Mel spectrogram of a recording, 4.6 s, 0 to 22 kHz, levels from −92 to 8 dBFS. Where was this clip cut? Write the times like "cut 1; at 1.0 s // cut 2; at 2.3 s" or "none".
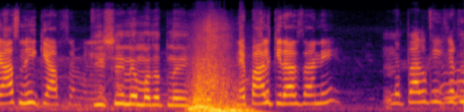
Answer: cut 1; at 2.1 s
